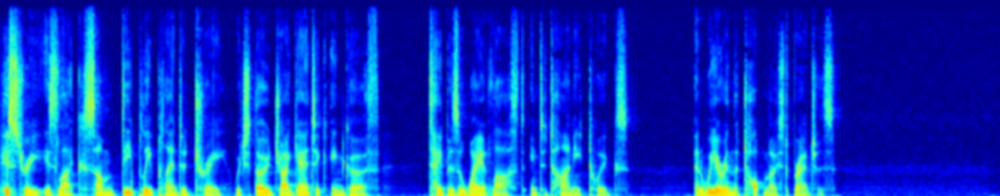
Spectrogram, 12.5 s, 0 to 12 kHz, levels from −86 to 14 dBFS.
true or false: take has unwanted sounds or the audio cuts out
false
